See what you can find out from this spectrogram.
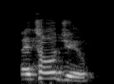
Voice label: VoiceActing es F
